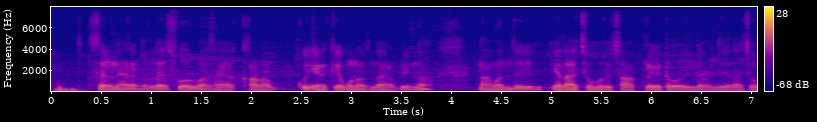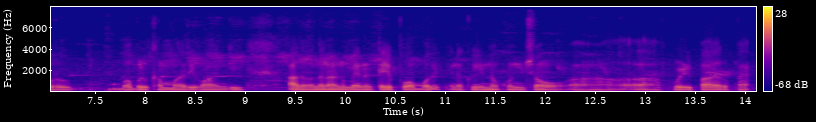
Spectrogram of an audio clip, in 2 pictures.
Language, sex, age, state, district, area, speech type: Tamil, male, 30-45, Tamil Nadu, Tiruvannamalai, rural, spontaneous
